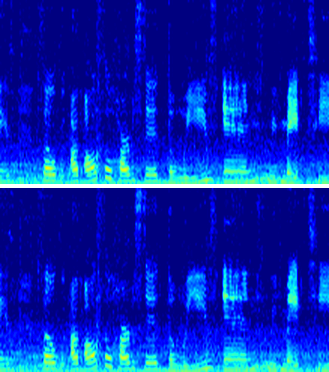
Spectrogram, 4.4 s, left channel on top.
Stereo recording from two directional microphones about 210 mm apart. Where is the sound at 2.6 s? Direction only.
10° left (ahead or behind).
